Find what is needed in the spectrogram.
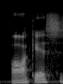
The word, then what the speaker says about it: AUKUS: Notable is that AUKUS, is how you pronounce it, nuclear deal that Australia made with the States and the UK, largely, I think, to counter China's influence in the region.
